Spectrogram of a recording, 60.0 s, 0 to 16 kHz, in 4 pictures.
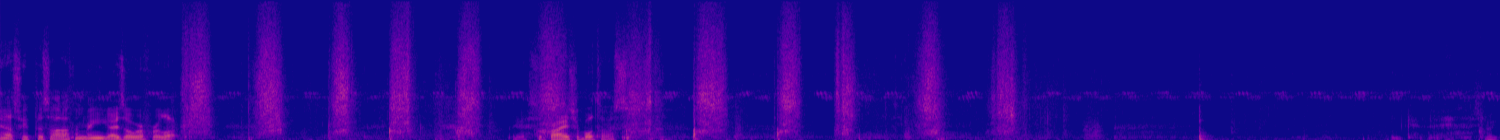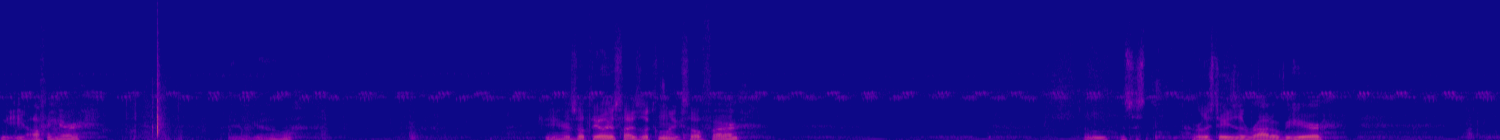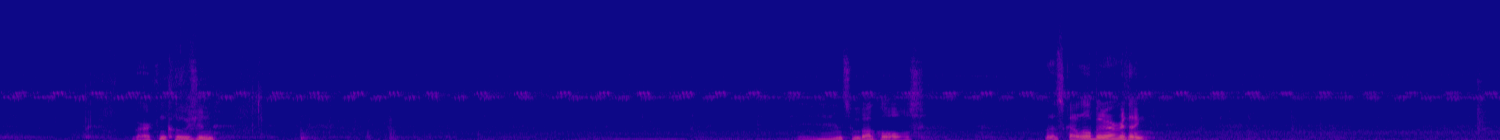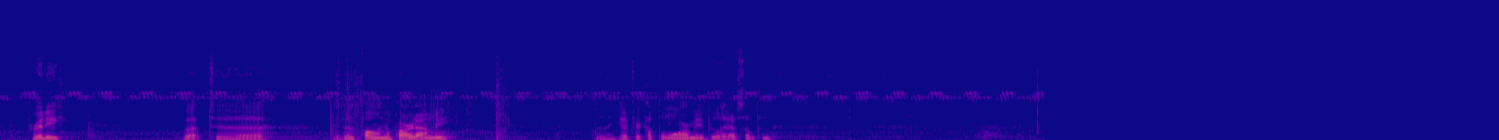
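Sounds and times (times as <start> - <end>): crickets chirping: 0.0 - 55.4
brush sweeping sawdust: 1.7 - 10.5, 48.3 - 49.4.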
